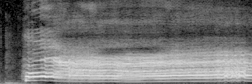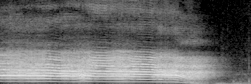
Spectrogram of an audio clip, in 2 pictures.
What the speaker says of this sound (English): Just scream for a second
